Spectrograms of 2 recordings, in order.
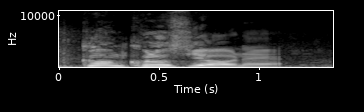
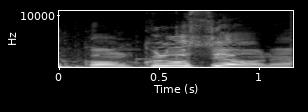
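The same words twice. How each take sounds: First: Drawn-out loud shot cry; excited shot call. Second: High, slow, loud shot cry; excited shot call. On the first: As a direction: stretch it out as the ball flies. (grido di tiro allungato) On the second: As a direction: let the word soar, thrilled. (grido di tiro acuto e allungato) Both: Real, not acted.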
